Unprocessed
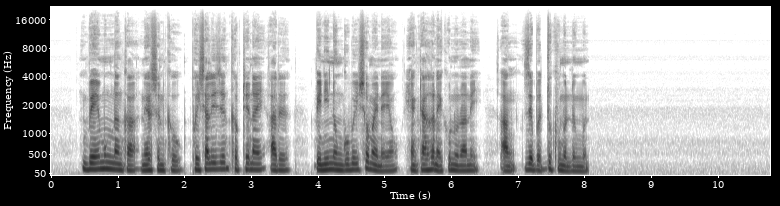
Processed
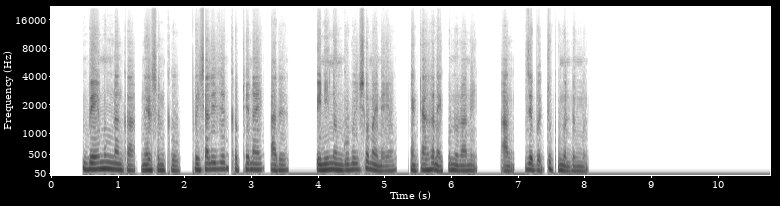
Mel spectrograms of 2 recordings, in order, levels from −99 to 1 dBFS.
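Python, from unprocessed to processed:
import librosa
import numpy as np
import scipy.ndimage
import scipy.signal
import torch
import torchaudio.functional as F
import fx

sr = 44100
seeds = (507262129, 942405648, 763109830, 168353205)

y = fx.backlash(x, sr, play_db=-26.0)
y = fx.peak_eq(y, sr, hz=690.0, db=-13.0, octaves=1.1)
y = F.gain(torch.from_numpy(y), -5.5).numpy()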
